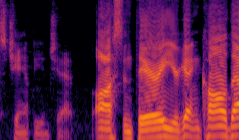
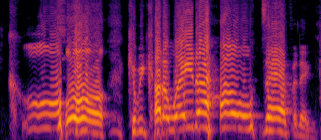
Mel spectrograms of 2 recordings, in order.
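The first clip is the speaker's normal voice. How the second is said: high, uneasy mock voice with a laugh; hammed-up high cringing plea; mock awkward viewer; 10 semitones higher, 4 dB louder, slower than usual. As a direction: squirm like an embarrassed viewer. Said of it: "And you're like".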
